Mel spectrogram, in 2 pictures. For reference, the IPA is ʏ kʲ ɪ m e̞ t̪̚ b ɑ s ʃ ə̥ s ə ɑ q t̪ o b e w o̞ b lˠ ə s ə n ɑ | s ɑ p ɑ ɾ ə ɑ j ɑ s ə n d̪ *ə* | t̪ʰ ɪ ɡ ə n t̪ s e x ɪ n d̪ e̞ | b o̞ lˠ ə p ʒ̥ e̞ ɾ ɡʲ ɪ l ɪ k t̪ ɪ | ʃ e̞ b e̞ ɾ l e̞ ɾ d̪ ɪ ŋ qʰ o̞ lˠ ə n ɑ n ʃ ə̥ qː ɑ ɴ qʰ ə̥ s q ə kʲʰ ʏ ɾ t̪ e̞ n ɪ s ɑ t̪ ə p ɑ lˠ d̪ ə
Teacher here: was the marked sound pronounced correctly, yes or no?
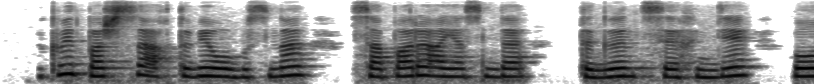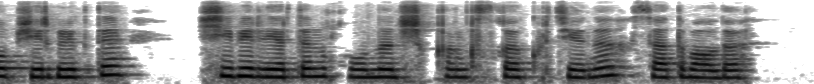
no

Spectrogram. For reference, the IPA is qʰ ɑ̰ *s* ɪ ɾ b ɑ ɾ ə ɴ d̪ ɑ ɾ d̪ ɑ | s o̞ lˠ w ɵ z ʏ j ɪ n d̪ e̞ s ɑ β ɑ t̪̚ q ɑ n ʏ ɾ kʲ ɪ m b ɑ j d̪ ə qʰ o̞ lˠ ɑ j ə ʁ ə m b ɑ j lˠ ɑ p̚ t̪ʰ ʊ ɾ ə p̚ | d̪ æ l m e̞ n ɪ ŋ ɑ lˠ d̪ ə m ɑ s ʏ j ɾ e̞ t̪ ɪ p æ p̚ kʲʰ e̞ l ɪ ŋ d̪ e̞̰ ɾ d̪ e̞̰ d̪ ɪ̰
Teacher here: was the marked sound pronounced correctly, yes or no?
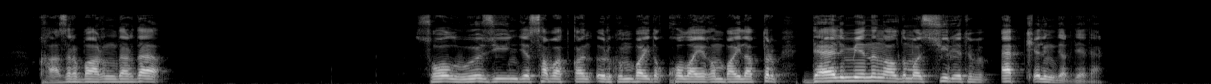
no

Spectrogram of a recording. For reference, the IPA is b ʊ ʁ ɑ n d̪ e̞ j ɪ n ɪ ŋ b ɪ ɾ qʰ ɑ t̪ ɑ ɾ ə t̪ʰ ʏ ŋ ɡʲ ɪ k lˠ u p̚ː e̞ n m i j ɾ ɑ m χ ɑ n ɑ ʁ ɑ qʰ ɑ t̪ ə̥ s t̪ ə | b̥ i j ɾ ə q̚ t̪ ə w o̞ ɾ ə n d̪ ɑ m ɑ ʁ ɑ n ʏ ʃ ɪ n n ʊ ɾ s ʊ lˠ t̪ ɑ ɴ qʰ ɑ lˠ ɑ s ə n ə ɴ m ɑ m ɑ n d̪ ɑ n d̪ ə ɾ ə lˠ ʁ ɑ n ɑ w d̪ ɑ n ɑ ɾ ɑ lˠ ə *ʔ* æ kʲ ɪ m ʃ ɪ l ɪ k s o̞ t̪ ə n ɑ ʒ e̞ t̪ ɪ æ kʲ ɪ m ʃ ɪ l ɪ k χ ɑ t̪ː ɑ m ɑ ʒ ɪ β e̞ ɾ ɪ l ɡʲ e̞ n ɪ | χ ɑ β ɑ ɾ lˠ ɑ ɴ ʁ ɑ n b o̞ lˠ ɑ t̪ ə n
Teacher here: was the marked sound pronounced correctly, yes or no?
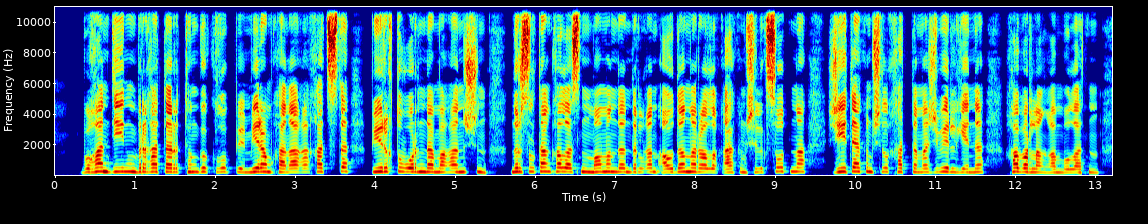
no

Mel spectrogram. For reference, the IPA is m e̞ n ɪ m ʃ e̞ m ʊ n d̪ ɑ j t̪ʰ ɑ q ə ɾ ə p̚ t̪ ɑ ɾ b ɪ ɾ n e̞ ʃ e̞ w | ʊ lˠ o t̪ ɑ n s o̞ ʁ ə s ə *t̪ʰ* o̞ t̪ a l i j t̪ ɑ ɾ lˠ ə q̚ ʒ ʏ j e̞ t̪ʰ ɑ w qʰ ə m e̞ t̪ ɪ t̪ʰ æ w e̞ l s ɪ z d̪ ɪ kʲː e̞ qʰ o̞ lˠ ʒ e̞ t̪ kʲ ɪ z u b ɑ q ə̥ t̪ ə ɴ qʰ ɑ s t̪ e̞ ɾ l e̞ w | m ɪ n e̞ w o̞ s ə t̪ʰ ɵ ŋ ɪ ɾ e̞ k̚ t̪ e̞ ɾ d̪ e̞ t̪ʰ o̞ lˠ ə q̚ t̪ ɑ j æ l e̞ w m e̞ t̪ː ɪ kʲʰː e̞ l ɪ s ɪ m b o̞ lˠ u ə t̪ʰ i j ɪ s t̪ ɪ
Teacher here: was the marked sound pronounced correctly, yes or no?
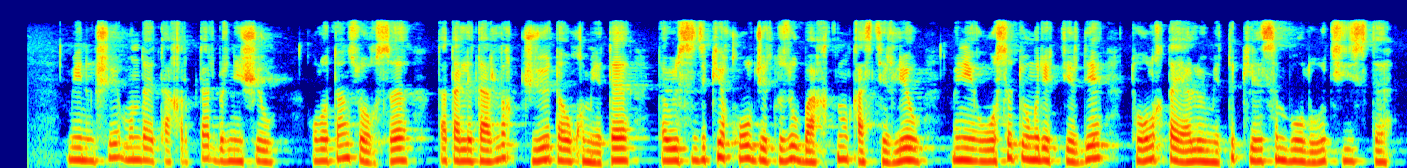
yes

